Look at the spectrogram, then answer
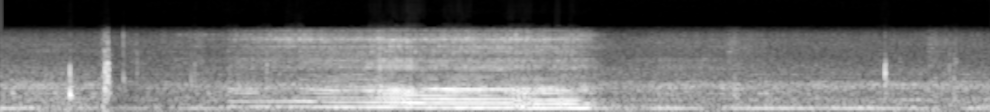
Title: snoring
